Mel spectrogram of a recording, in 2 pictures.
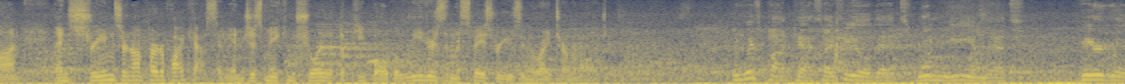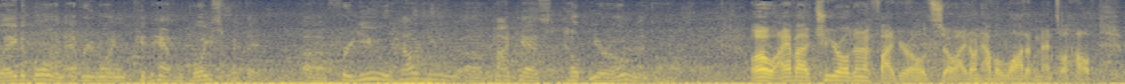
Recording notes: The interview took place at the 2023 Podcast Movement Conference.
